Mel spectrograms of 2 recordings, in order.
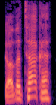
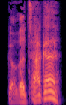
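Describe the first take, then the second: First: "Got the tucker." echoed back as a statement, falling at the end; confirming answer. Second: "Got the tucker?" asked as a question, pitched low. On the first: Arcady reassures old man, answering "Got the tucker.". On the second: Old man checks with Arcady, asking "Got the tucker?". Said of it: "asked Timmy". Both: A narrator's reading.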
